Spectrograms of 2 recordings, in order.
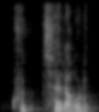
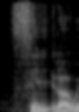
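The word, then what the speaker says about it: Coetzee: 쿠시는 쿠체라고 또 발음하는데, 이 쿠시 작품을 대부분 번역한 이 왕은철 선생이 직접 이 작가하고 이메일 문답을 주고받은 바에 따르면은 이 사람이 어느 책의 역자 해설에 나오는데 쿠시라고 있는 게 맞다고 얘기를 합니다.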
